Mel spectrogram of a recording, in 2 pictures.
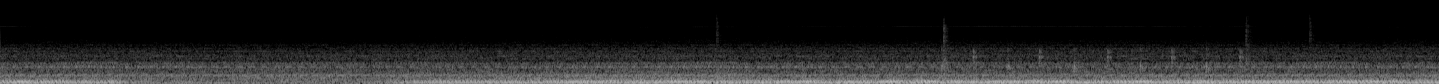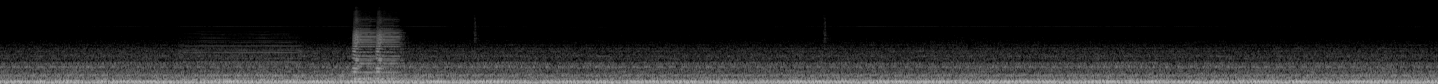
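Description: Tyres rumble on a snowy road.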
